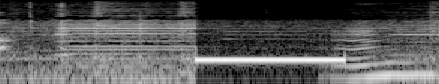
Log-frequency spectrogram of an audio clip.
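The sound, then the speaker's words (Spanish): A telephone ringback tone sounds while a call is placed to Rosario: one loud, steady, even tone holds for about a second before dropping away. “A ver, a ver. Estamos llamando a Rosario.”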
